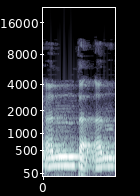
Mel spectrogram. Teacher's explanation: نون ساکن کے بعد حروف اخفاء میں سے تا ہے، یہاں پہ آپ نے نوز میں ساؤنڈ لے کے جانا ہے ، تا کو باریک پڑھیں گے، انت، انت، طا میں نہیں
